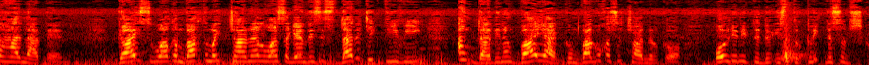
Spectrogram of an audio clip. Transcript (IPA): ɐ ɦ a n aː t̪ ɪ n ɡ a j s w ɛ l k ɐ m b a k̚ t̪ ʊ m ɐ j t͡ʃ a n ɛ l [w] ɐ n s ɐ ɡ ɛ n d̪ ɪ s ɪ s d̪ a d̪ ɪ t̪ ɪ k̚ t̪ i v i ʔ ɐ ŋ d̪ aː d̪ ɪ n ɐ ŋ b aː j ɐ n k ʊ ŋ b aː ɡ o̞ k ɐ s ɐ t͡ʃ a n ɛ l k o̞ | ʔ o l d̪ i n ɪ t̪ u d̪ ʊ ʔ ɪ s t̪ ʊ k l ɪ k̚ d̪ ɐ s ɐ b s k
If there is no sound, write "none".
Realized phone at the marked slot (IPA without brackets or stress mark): w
